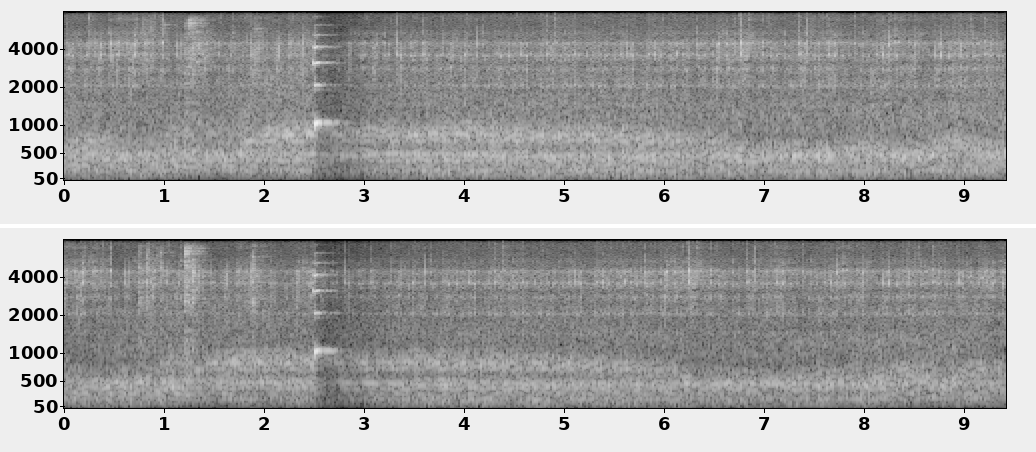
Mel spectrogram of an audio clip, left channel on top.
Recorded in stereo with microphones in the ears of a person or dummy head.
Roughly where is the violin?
Centre.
